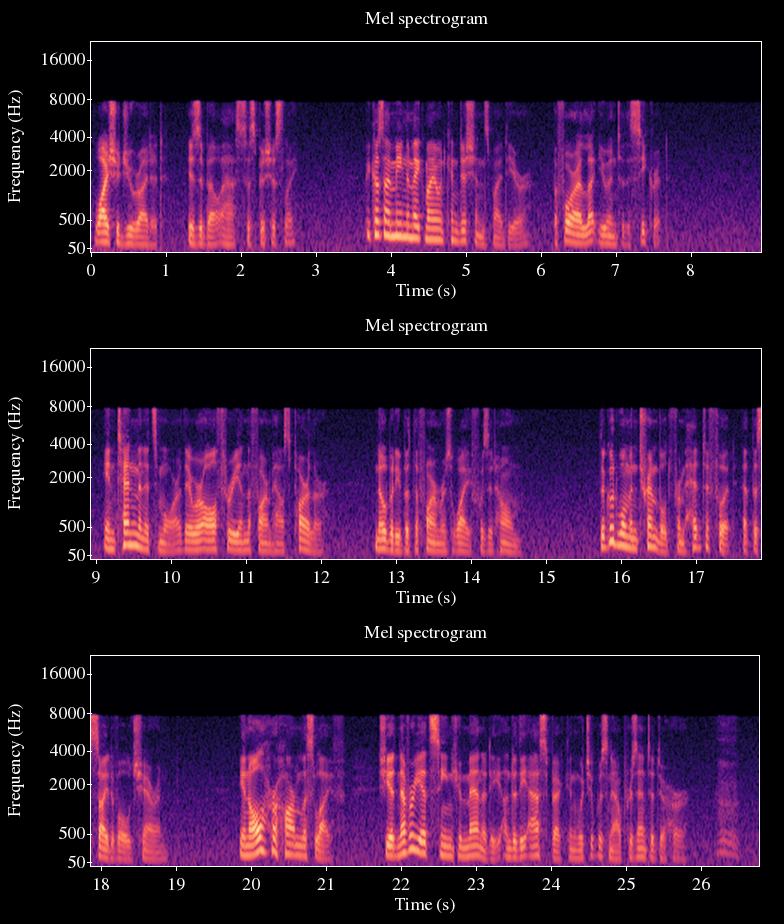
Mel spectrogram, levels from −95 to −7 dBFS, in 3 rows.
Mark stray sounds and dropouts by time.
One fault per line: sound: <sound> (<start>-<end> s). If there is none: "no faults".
sound: breath (26.1-26.5 s)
